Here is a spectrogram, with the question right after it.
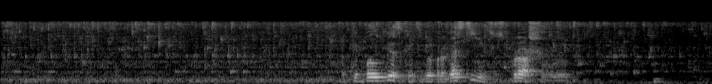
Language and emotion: Russian, angry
